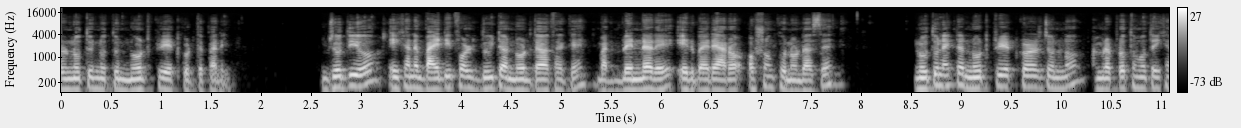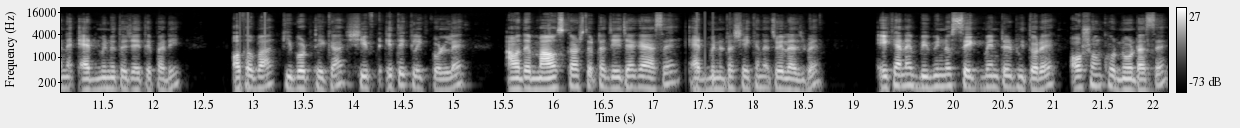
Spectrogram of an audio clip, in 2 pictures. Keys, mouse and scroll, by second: 0.5 middle click, 0.8-1.6 scroll up 2, 1.2 middle click, 1.8-2.7 scroll down 2, 2.1 middle click, 3.1 g, 4.1 click, 4.5 g, 7.7 middle click, 8.3 middle click, 8.8 middle click, 14.2 shift+a, 14.3 shift+a.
